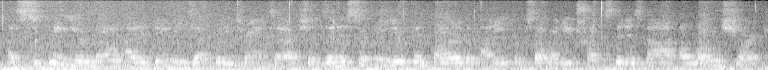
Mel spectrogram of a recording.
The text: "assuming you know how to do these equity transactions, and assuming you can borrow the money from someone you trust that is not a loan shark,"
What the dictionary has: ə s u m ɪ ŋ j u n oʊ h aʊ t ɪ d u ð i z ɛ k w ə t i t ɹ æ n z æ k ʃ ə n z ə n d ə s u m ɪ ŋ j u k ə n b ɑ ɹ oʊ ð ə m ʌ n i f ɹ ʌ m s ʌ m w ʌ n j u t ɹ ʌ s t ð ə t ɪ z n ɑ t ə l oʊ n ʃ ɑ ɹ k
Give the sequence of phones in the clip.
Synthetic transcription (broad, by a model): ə s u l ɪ j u n oʊ h aʊ t ɪ d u ð i z ɛ k w ə t i t ɹ æ n z æ k ʃ ə n z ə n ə s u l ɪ j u k ə n b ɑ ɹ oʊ ð ə m ʌ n i f ɹ ʌ m s ʌ m w ʌ n j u t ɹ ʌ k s ð ə t ɪ z n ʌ t ə l oʊ n ʃ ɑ ɹ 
